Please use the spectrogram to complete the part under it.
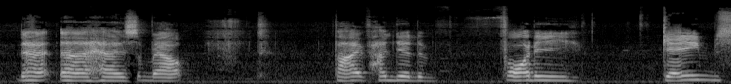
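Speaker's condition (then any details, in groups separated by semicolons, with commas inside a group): Cerebral palsy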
